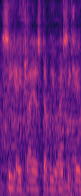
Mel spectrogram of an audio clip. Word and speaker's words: Chiswick: In a word like Chiswick. They don't pronounce the W.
